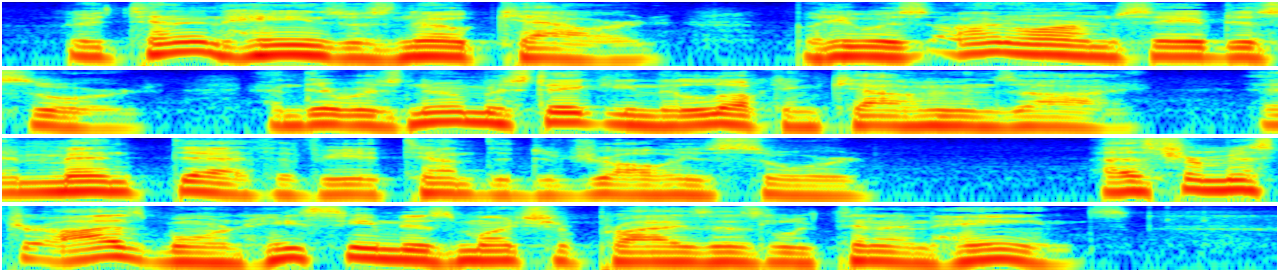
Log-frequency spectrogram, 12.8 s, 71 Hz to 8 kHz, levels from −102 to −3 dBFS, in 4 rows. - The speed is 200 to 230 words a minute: Yes, fast, 205 wpm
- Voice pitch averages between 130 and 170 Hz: Yes, medium, 140 Hz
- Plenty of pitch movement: No, average, 3.5 semitones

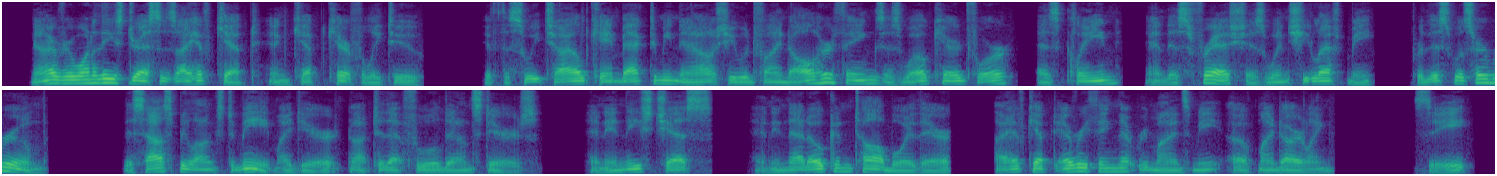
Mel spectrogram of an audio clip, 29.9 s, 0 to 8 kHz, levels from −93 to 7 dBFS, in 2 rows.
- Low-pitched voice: Yes, very low, 90 Hz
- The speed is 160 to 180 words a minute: Yes, average, 165 wpm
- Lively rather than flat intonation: Yes, wide, 5.8 semitones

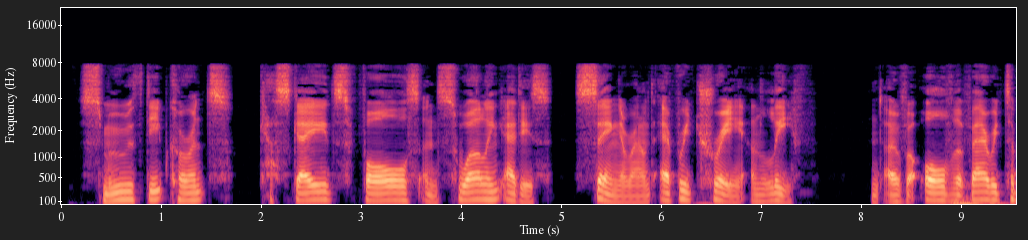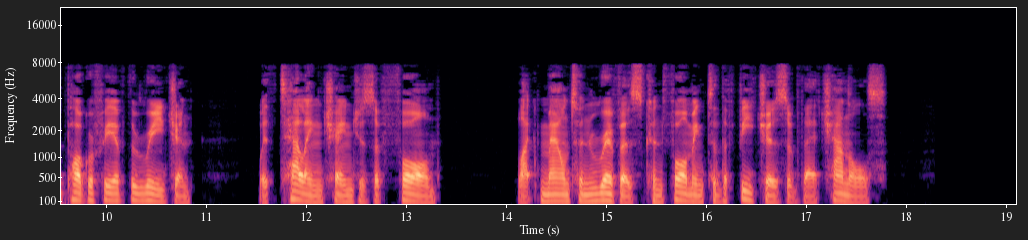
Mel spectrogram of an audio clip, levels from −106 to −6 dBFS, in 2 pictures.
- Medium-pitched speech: No, low, 105 Hz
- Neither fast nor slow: No, slow, 120 wpm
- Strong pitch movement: No, average, 4.0 semitones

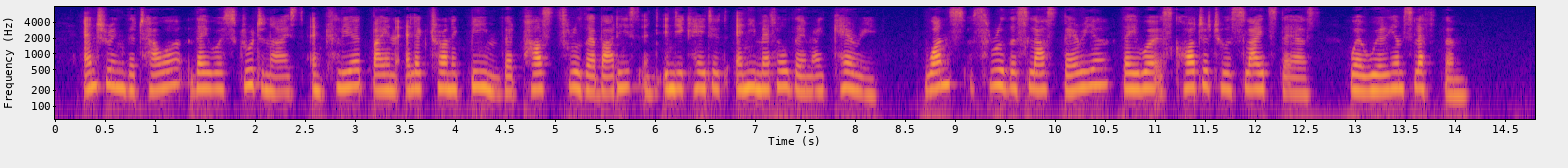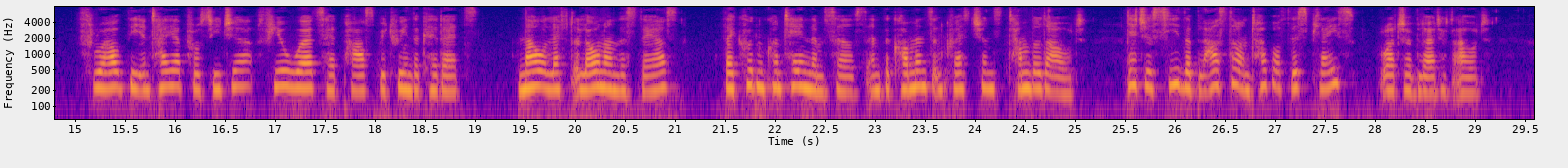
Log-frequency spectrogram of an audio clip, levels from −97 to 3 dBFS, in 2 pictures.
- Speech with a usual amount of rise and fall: No, narrow, 2.2 semitones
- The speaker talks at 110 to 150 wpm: No, average, 160 wpm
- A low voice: No, high, 215 Hz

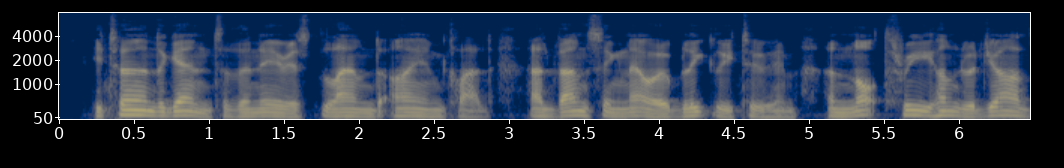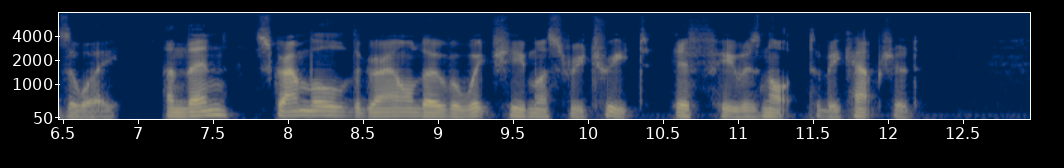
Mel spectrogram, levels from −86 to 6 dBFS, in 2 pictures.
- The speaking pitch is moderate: No, low, 105 Hz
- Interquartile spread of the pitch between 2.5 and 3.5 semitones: Yes, average, 3.2 semitones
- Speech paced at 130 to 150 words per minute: No, average, 165 wpm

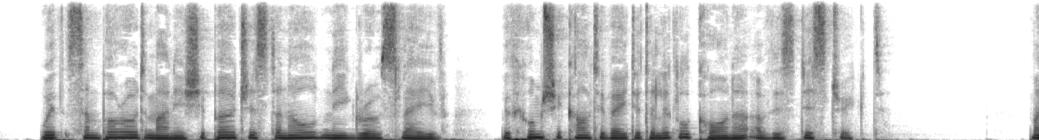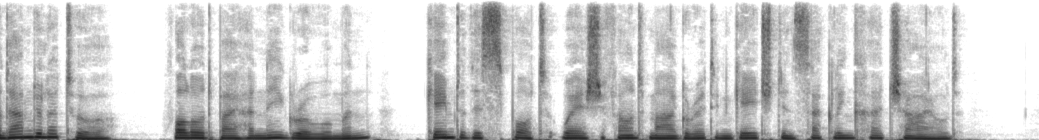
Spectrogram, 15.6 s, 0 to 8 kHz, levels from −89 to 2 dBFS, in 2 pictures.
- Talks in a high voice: No, low, 135 Hz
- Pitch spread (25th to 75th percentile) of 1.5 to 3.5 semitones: Yes, average, 3.2 semitones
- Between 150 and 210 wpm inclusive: Yes, average, 160 wpm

